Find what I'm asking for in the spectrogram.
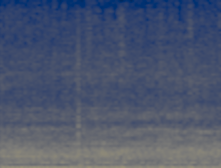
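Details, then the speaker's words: Polaris Indy Trail snowmobile after carbs and fuel system cleaned of bad fuel, started in about six pulls with no idle adjustment; steady, even two-stroke putter holding a smooth idle, no hunting or misses; healthy normal idle. "just sits here and idles away. She's a beauty. Absolutely beauty, runs beauty."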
